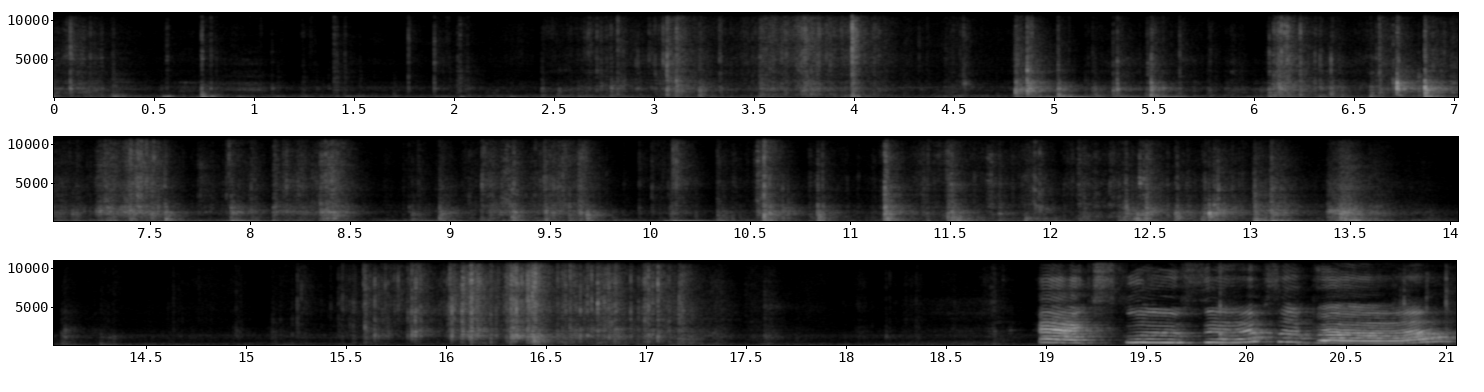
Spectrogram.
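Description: Hockey card pack wrappers being torn open and crinkled by hand, in irregular bursts of rustling with quieter gaps between.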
